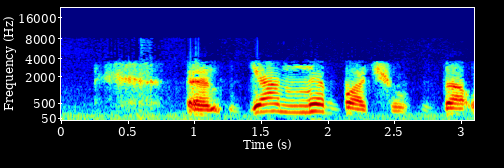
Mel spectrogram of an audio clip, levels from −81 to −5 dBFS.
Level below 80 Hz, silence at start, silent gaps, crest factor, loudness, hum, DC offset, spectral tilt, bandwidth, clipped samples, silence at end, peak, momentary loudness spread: -48 dBFS; 0.35 s; none; 16 dB; -15 LUFS; none; under 0.1%; -6.5 dB/octave; 8 kHz; under 0.1%; 0 s; 0 dBFS; 12 LU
